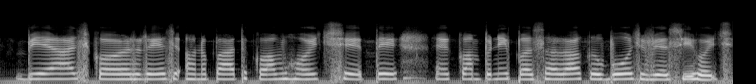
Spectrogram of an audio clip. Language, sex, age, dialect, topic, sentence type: Maithili, female, 18-24, Eastern / Thethi, banking, statement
